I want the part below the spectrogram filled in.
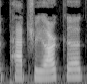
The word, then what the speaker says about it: Patriarca: Starting with, if I say this correctly, the Patriarca crime family. – You nailed it.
